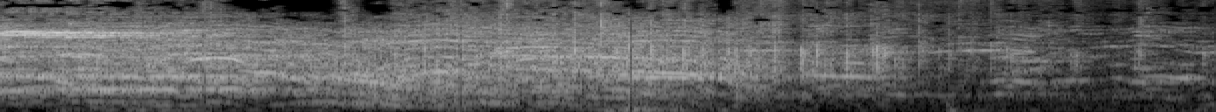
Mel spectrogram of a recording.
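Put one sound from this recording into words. A crowd cheers and shouts loudly in a large echoing gym, then quiets down.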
